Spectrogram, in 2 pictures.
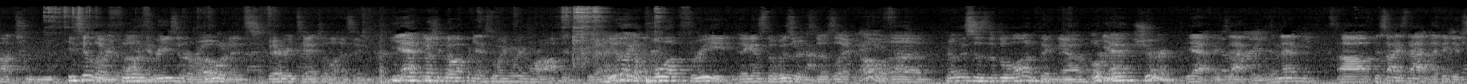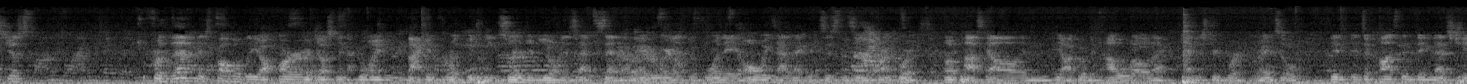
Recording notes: For a live podcast recorded at Odds Bar in Hamilton, ON. Apologies for the very "recorded in a bar" audio quality.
